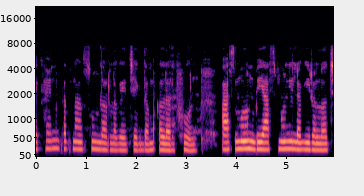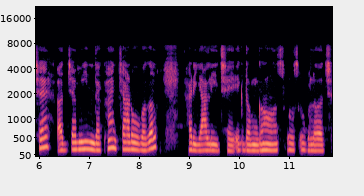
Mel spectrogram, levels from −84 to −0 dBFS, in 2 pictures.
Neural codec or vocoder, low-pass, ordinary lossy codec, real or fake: codec, 16 kHz, 8 kbps, FreqCodec, larger model; none; none; fake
